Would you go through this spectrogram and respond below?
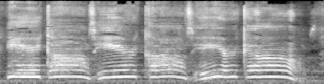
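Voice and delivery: high, long-drawn bullfrog holler; big slow frog chorus cry; bullfrog call. A narrator's reading. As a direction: stretch each word out like a croaking alarm. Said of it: "he could hear the bullfrog start up".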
